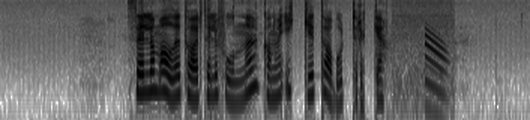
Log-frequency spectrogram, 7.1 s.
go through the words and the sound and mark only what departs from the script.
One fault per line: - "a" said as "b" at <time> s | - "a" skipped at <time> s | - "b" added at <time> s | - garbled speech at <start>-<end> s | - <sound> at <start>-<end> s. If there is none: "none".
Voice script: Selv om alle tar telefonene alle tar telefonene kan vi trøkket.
- "alle tar telefonene kan vi" said as "kan vi ikke ta bort" at 3.5 s
- chirp at 5.7-6.0 s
